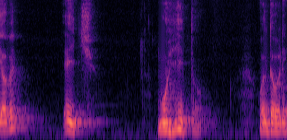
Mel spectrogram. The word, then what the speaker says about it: Mojito: নাম কোনো মজিটো নয়, এটা আমরা ভুল উচ্চারণ করি। তোমরা দেখবে যদি কোনো জায়গায় 5 স্টার হোটেল বা কোনো জায়গায় যাও এরকম ড্রিঙ্ক অনেকে সার্ভ করা হয়, এটাকে মজিটো বলা হয় না, এর উচ্চারণটা হবে মোহিতো, যে উচ্চারণটা এইচ হবে,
